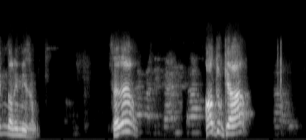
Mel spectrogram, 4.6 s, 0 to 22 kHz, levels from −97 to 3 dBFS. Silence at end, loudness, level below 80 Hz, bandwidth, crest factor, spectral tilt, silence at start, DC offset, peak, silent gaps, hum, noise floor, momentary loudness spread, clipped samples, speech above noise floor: 0.9 s; -21 LUFS; -86 dBFS; 7.6 kHz; 22 dB; -4.5 dB/octave; 0 s; under 0.1%; -4 dBFS; 0.91-0.95 s, 1.58-1.62 s; none; -74 dBFS; 24 LU; under 0.1%; 52 dB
